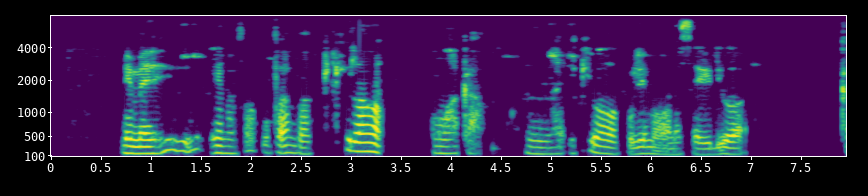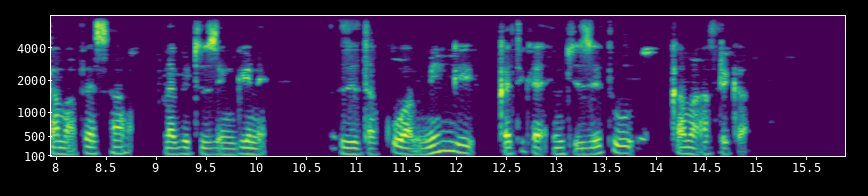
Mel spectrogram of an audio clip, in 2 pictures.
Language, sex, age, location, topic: Swahili, male, 18-24, Wajir, agriculture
